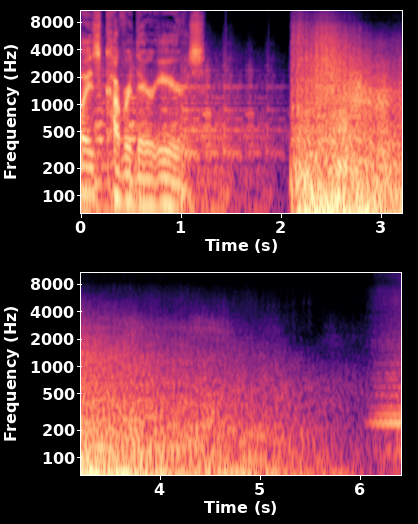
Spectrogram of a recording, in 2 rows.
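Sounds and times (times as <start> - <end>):
speech: 0.0 - 1.3
cannon firing a cannonball: 2.1 - 6.1.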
